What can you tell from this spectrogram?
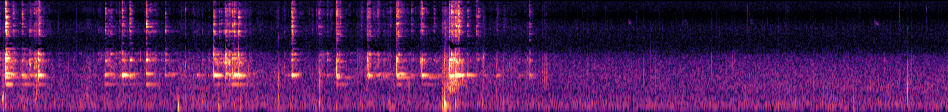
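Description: A cowbell clanking and ringing in irregular strokes, as if swinging while carried, stopping about six or seven seconds in.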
